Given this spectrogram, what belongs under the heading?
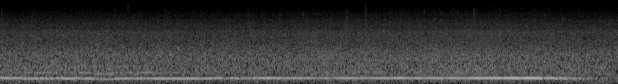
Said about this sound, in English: It gently begins to rain. The sound of the rain drums on the leaves overhead.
